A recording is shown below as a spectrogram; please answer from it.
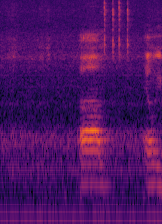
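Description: A quick run of about four computer keyboard keystrokes just past the middle, over a low steady hum of room tone.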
